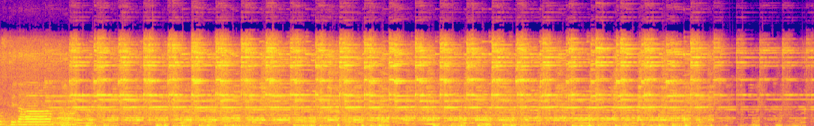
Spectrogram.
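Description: Brass temple bell rung rapidly and continuously for the aarti, about three strokes a second, its ringing tones overlapping into one sustained clang. Near the end it drops to a quieter, faster ringing.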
